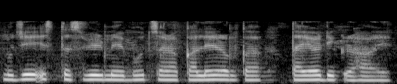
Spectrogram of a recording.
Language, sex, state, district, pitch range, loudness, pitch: Hindi, female, Arunachal Pradesh, Papum Pare, 205-215 Hz, -14 LUFS, 210 Hz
